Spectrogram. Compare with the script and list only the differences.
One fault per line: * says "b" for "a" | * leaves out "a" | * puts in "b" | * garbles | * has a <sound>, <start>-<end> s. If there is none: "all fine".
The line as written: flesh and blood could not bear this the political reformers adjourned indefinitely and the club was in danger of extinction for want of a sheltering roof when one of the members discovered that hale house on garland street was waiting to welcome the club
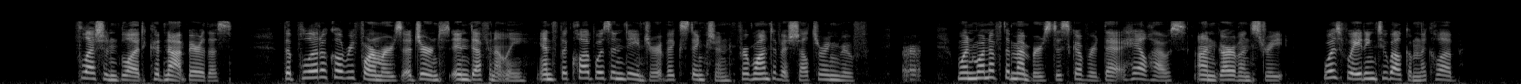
* has a laugh, 9.0-9.2 s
